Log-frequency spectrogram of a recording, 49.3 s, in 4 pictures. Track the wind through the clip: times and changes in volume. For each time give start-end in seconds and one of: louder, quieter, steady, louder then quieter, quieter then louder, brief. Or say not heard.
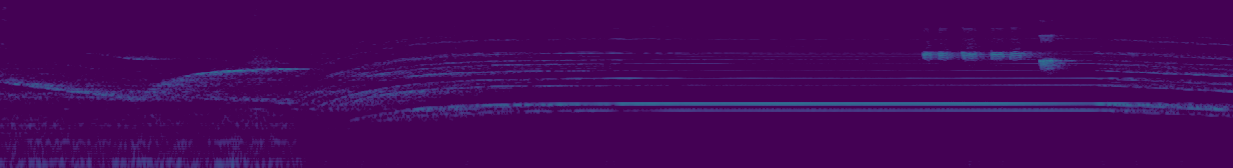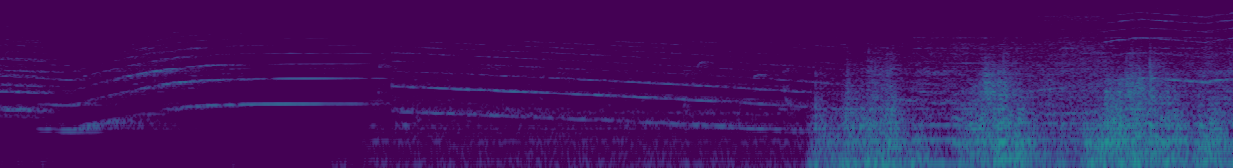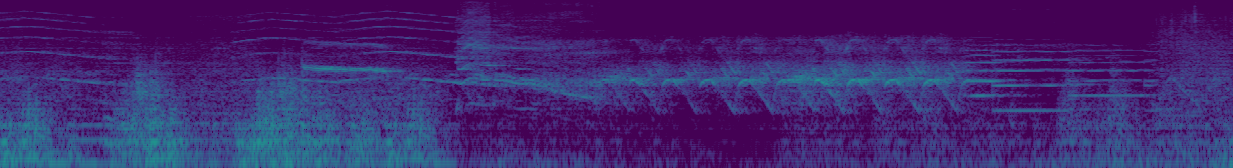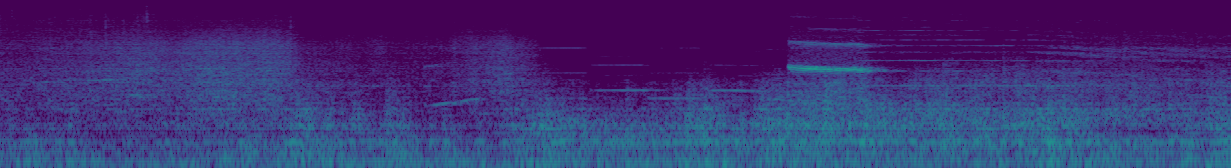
20.4-49.2 quieter then louder.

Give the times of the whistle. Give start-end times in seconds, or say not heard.
9.2-10.6, 27.7-29.1, 44.9-45.8.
